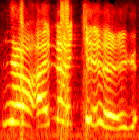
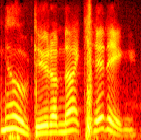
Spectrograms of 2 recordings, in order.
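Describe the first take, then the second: First: Very high, slow, strained cry; panicked insistence. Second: Slow, higher-pitched insisting; earnest insistence. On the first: Friend insisting the zombies are real, panicked. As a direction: wail it out in mock panic. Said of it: "you say it like that". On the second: Friend insisting the zombies are real, earnest. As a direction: insist with drawn-out words. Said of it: "Wait, no, you're like". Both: Acted.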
